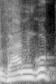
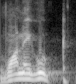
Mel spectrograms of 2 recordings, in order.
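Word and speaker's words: Vonnegut: জায়গা শুধু ভান কুড ভ্যানগুট নয় আমি যদি উচ্চারণটা ভুল করি আমায় কেউ সংশোধন করে দেবেন আমি আমার মত করে করছি ভনেগুট কুড ভনেগুট আমি ভানগুড বলে ফেলেছি কুড ভনেগুট নয় সুকুমার রায় ফ্যাসিজমকে ভয়ঙ্করভাবে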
